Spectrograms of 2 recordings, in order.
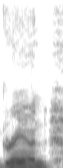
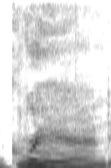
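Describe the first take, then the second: First: Said in the usual way. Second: High, drawn-out announcement of GRAND; GRAND sung out high and long; big reveal. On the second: Retold or imitated. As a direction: announce the top prize like huge letters on screen. Voicing huge letters on screen.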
